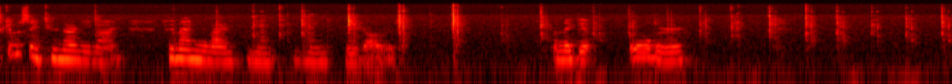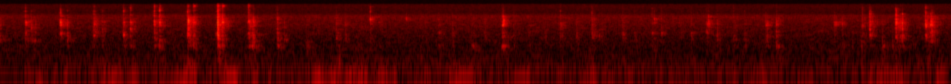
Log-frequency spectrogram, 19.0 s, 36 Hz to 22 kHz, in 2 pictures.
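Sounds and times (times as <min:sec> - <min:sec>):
typewriter keys clicking: 0:02.0 - 0:04.7, 0:05.4 - 0:13.2.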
